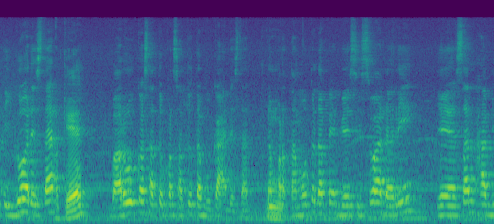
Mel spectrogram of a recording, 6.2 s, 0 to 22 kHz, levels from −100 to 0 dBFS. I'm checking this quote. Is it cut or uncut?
uncut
